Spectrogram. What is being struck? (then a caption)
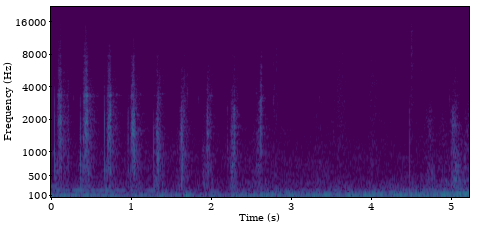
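Leather cowboy boot. A hand tool scrapes along the shaft of a brown leather cowboy boot covered with white cream. It makes a rapid series of short, bright, rasping strokes over a steady low hum, quickening at first and then thinning into softer, sparser scrapes.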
